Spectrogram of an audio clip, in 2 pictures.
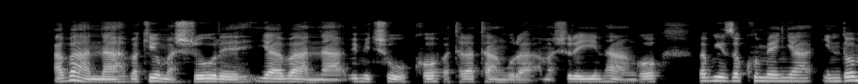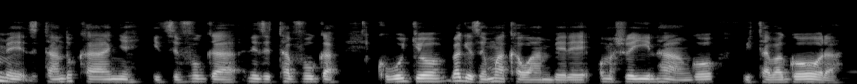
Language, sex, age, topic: Rundi, male, 36-49, education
